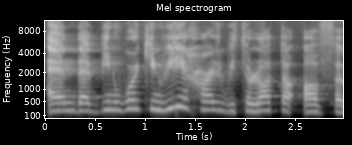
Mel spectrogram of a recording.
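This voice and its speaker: Noticeable background noise behind a moderate pace and ordinary pitch variation. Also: woman. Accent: French. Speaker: professor. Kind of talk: lecture.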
